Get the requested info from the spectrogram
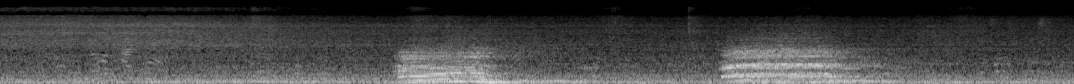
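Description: Animatronic woolly mammoth's speaker playing two recorded roars, the first about four seconds in and the second about seven seconds in, each lasting a second or so, over a steady low hum.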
